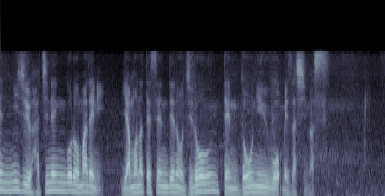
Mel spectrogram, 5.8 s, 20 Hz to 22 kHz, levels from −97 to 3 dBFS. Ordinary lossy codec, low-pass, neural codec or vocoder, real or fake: MP3, 64 kbps; 7.2 kHz; codec, 16 kHz in and 24 kHz out, 1 kbps, XY-Tokenizer; fake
